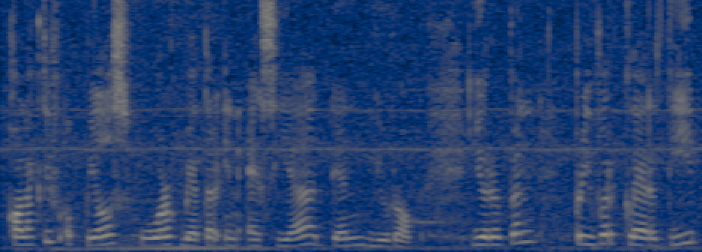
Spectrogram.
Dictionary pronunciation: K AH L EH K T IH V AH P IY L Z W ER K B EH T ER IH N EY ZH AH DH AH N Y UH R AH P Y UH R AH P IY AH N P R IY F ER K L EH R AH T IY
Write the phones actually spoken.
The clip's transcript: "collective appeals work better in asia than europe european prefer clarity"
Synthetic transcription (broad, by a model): K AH L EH K T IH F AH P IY L S W ER K B EH T ER IH N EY S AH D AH N Y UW R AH P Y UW R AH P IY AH N P R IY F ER K L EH R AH T IY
